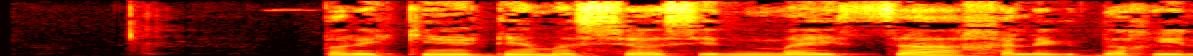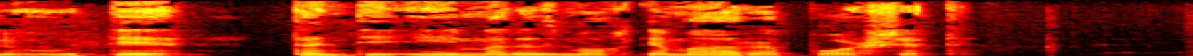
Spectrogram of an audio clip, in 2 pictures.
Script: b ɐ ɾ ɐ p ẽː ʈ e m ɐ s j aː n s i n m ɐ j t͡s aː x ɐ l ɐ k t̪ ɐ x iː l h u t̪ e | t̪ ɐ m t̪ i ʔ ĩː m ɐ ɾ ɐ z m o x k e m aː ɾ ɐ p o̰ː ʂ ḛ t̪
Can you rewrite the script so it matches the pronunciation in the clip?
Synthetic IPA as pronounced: p ɐ ɾ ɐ k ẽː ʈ e m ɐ s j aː s i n m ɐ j t͡s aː x ɐ l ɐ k d̪ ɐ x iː l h u t̪ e | t̪ ɐ n t̪ i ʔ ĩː m ɐ ɾ ɐ z m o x k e m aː ɾ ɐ p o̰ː ʂ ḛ t̪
